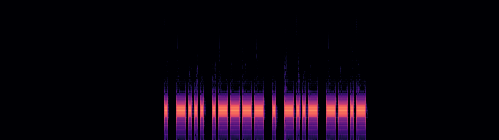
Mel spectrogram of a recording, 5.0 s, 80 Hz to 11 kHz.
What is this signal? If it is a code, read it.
Morse code, heard as a keyed tone, about 40 wpm, 700 Hz. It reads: EB1EXQ
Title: DXCC-100 Call Signs - 6 Characters - 40wpm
